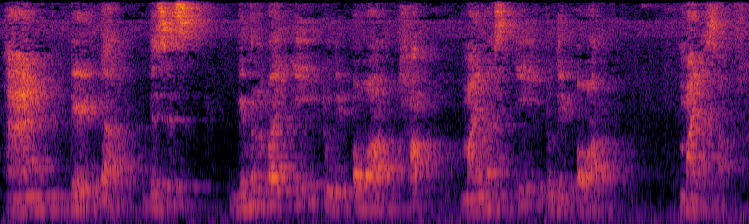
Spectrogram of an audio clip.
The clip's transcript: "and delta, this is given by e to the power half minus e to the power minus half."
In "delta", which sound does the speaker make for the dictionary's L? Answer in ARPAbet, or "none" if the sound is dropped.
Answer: none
